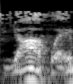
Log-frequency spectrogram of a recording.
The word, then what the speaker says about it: Yahweh: the consonants or in English would be YHWH uh, with uh, negotiable vowel points, and we think it was probably pronounced Yahweh, but we don't know because people stopped pronouncing it because it was too sacred.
